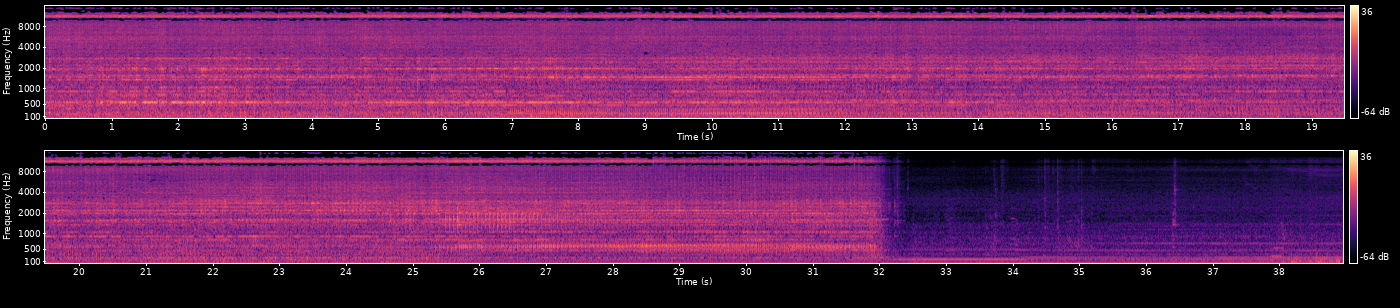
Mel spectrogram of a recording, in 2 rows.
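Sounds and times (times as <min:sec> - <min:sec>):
hydraulic hammer hammering: 0:00.0 - 0:32.3
excavator engine under load: 0:00.0 - 0:32.5.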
